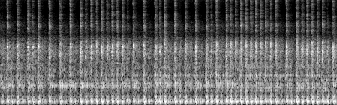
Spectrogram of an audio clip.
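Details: Suzuki Raider single with top-end clatter traced to a loose cam chain from a deeply worn guide groove, after adjustment: steady idle with an even pulse of a couple of beats a second and no top-end clatter. Cam chain now quiet.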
